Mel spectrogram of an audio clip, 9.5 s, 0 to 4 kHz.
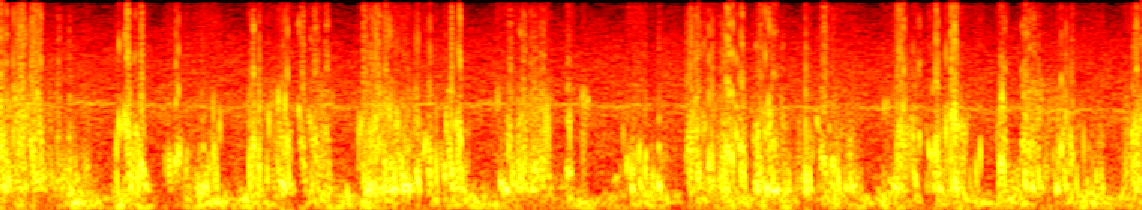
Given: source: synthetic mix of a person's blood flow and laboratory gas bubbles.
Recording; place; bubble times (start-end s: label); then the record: Doppler ultrasound of blood flow; precordium
0.00-0.76 s: bubbles
0.93-1.26 s: bubbles
1.33-1.86 s: bubbles
2.03-2.78 s: bubbles
2.95-3.90 s: bubbles
4.12-4.60 s: bubbles
4.68-4.80 s: bubbles
4.83-4.92 s: bubbles
5.15-5.52 s: bubbles
5.69-6.21 s: bubbles
6.23-7.19 s: bubbles
7.33-8.20 s: bubbles
8.29-8.40 s: bubbles
8.47-9.21 s: bubbles
9.32-9.52 s: bubbles
From the record:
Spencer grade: 4 (maximum detectable bubble signal sounding continuously throughout systole and diastole of every cardiac period, and overriding the amplitude of the normal cardiac signals); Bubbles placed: anywhere in the cardiac cycle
